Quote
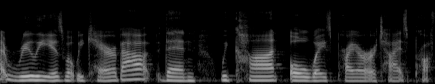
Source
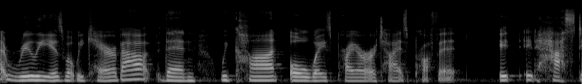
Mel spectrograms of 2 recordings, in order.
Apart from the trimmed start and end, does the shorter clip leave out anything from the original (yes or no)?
no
